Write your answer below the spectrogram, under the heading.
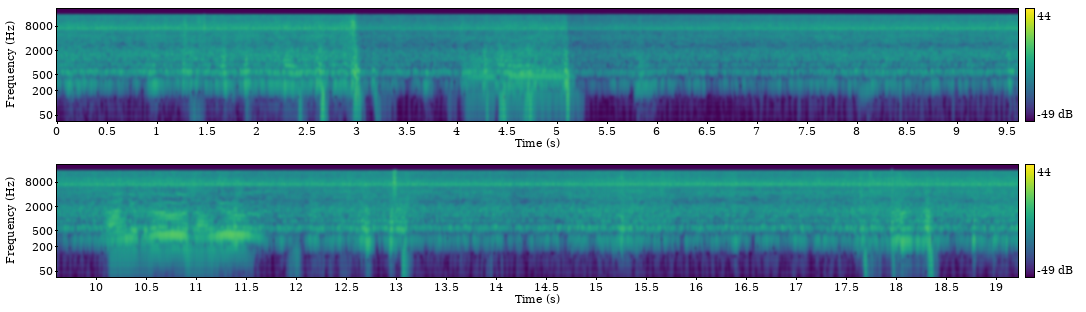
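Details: Asian honey bees (Apis cerana) during a honey harvest as rubber trees flower. A continuous low hum carries brief louder buzzing passes around the start and middle, with occasional knocks and handling noise.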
